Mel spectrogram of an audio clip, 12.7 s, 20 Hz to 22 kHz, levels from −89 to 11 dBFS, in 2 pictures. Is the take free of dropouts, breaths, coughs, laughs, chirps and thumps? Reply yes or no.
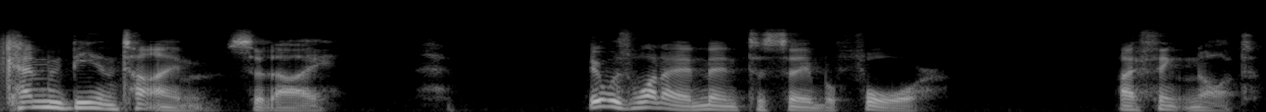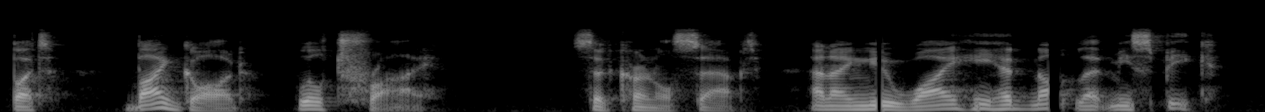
no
